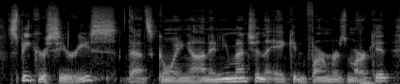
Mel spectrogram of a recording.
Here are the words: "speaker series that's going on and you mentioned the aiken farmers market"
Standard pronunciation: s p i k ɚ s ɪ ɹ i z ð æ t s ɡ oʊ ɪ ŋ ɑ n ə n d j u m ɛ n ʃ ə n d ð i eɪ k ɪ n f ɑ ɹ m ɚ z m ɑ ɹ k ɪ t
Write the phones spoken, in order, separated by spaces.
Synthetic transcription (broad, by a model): s p i k ɚ s ɪ ɹ i z ð æ t s ɡ oʊ ɪ ŋ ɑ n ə n j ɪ m ɛ n ʃ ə n ð i eɪ k ɪ n f ɑ ɹ m ɚ z m ɑ ɹ k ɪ t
